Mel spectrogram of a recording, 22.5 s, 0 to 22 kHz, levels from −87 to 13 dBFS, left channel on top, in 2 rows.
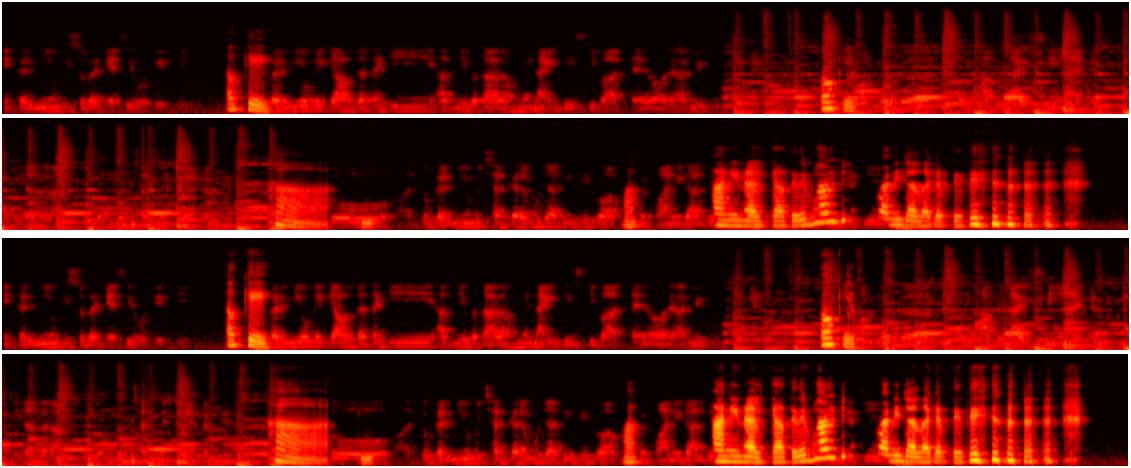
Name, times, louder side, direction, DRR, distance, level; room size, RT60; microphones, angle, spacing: voice 1, 0.0-1.9 2.5-7.9 8.4-13.5 14.5-18.8 19.2-20.4, equal, 25° right, 1.8 m, -50 dB
voice 2, 2.2-2.7 8.2-8.5 13.9-14.5 14.8-15.0 17.5-17.6 18.4-19.6 20.0-22.0, right 5 dB, 50° right, 0.5 m, -26 dB
sound 1, 7.2-14.1, equal, 30° left, 3.1 m, -44 dB
8.1 x 6.3 x 2.5 m
head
